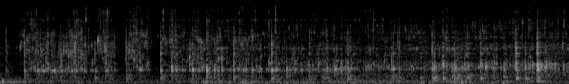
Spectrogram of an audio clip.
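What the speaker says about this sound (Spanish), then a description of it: "Ahora es momento de agregarle poco a poco el agua de esta manera." Water trickles little by little into a homemade lotion mixture being stirred, a soft uneven dribbling and liquid movement close by with faint clicks, no talk.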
